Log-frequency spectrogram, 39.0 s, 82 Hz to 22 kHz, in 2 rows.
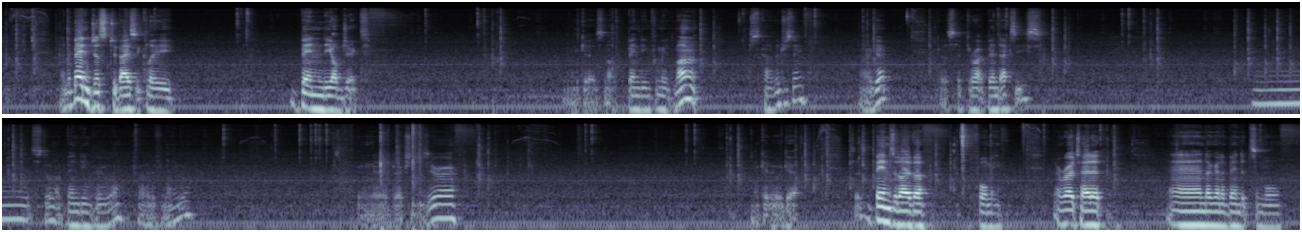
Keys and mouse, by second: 0.2 alt+middle click, 1.0 alt+middle click, 2.3 click, 6.4 click, 7.5 alt+middle click, 10.5 alt+middle click, 12.0 click, 13.1 alt+middle click, 15.0 click, 15.8 alt+middle click, 16.8 click, 17.4 alt+middle click, 19.7 alt+middle click, 21.5 click, 25.2 0, 25.6 Return, 25.6 KP_Enter, 26.6 alt+middle click, 28.2 click, 30.5 alt+middle click, 31.9 alt+middle click, 32.8 alt+middle click, 33.5 alt+middle click, 34.2 e, 35.1 click, 36.2 alt+middle click, 38.4 click.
